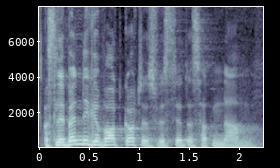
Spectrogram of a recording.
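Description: A man's voice: quick pace, noisy background. A middle-aged male pastor preaching a sermon, talking casually and directly to his listeners, his voice rising and falling. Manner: lively preaching, pitch rising and sinking, some quiet passages; casual, direct address with English loanwords.

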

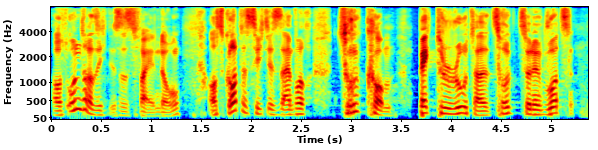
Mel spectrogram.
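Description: A man preaching a sermon to a congregation, animated and asking them questions. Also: high-pitched, no echo, studio quality. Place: church hall with audience.

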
